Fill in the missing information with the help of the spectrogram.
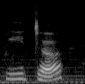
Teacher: But in case of Peter, it is aspirated P sound.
